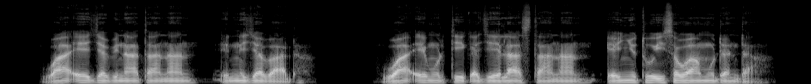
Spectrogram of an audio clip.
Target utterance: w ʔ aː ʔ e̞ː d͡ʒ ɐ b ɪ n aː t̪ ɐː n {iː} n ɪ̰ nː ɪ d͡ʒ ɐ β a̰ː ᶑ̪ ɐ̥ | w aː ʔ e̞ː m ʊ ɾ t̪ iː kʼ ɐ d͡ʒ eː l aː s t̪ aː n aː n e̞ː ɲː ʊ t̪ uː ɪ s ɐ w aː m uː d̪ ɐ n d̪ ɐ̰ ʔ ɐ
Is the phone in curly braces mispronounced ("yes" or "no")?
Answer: yes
